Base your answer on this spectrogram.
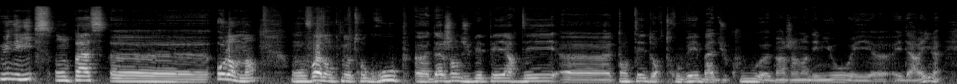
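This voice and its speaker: Lively intonation marks this fairly slow delivery. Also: man, medium pitch for a man. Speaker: comics reviewer. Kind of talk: video review. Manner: hesitant, many fillers.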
